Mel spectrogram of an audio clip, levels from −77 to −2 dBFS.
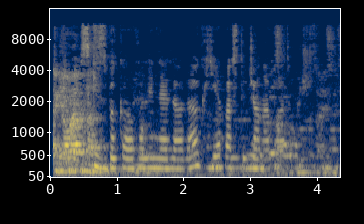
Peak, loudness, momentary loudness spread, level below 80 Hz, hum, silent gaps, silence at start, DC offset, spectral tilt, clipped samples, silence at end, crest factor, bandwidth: -2 dBFS; -21 LUFS; 15 LU; -50 dBFS; none; none; 0.05 s; under 0.1%; -5 dB/octave; under 0.1%; 0 s; 18 dB; 11.5 kHz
